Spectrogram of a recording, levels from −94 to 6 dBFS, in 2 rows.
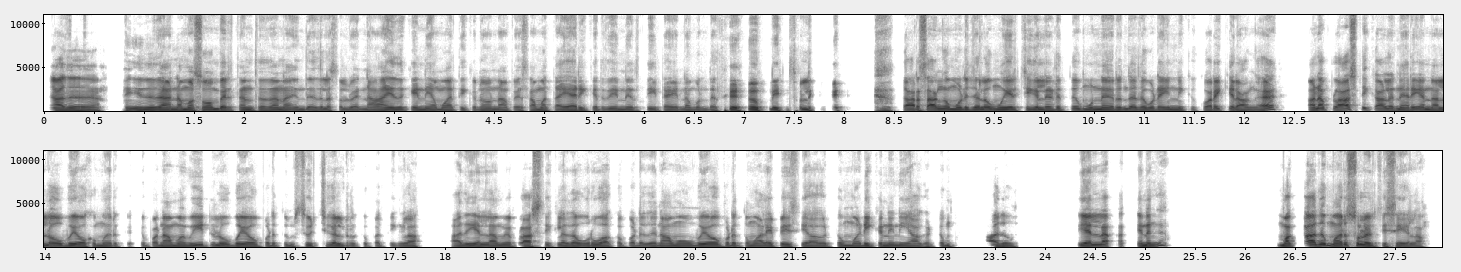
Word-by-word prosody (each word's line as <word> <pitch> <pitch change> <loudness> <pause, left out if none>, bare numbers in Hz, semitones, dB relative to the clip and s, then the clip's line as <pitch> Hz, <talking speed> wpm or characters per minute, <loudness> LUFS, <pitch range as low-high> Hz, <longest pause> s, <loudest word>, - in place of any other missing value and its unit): அது 125 +1 +4 0.7
இதுதான் 135 -1 +5
நம்ம 130 +1 +4
சோம்பேறித்தனத்த 140 -3 +1
தான் 135 -1 +2
நான் 110 -3 -1
இந்த 105 0 -3
இதில 115 +1 -2
சொல்வேன். 105 -1 -4
நான் 125 +4 +2
எதுக்கு 140 0 0
என்னய 120 -2 0
மாத்திக்கணும். 115 0 -4
நான் 110 -2 -4
பேசாம 120 +5 -3
தயாரிக்கிறதயே 115 -1 -1
நிறுத்திட்டா 110 +1 -5
என்ன 110 +2 -4
பண்ணுறது? 105 +6 0 0.2
அப்படின்னு 135 -1 -1
சொல்லிட்டு, 130 -1 -2 0.7
அரசாங்கம் 150 +3 +4
முடிஞ்ச 135 0 +2
அளவு 150 0 +3
முயற்சிகள் 140 -2 +2
எடுத்து, 125 +4 -4
முன்ன 135 0 +3
இருந்தத 140 +1 0
விட 140 +2 +1
இன்னைக்கு 125 -4 -3
குறைக்கிறாங்க. 130 -7 0 0.5
ஆனா, 180 - +5
பிளாஸ்டிக்காலா 165 0 +2
நெறைய 145 +4 +2
நல்ல 130 +5 +2
உபயோகமும் 125 -2 0
இருக்கு. 100 +1 -14
இப்ப 120 +3 -7
நம்ம 125 0 0
வீட்ல 150 -2 0
உபயோகப்படுத்தும் 120 -3 -2
ஸ்விட்ச்சுகள் 140 -2 -2
இருக்கு 100 -2 -11
பாத்தீங்களா? 100 +3 -5 0.4
அது 115 +3 -1
எல்லாமே 120 +1 0
பிளாஸ்டிக்கில 120 -2 -1
தான் 110 -3 0
உருவாக்கப்படுது. 105 -3 -3
நாம 115 +1 0
உபயோகப்படுத்தும் 120 -3 0
அலைப்பேசி 120 +1 -3
ஆகட்டும், 110 +2 -4
மடிக்கணினி 115 -3 0
ஆகட்டும். 105 +4 -7 0.4
அதுவும் 135 +2 -2 0.7
எல்லாம் 165 +3 +3 0.3
என்னங்க? 145 +6 +3 1.2
மக்காது 190 -4 +6
மறுசுழற்சி 155 -4 +4
செய்யலாம், 100 -3 -3
125 Hz, 130 wpm, -23 LUFS, 110-140 Hz, 1.2 s, மக்காது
